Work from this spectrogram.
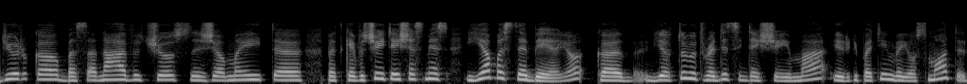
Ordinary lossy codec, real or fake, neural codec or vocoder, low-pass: MP3, 48 kbps; fake; codec, 16 kHz, 0.5 kbps, X-Codec, WavLM features, trained on Multilingual LibriSpeech; 7.2 kHz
